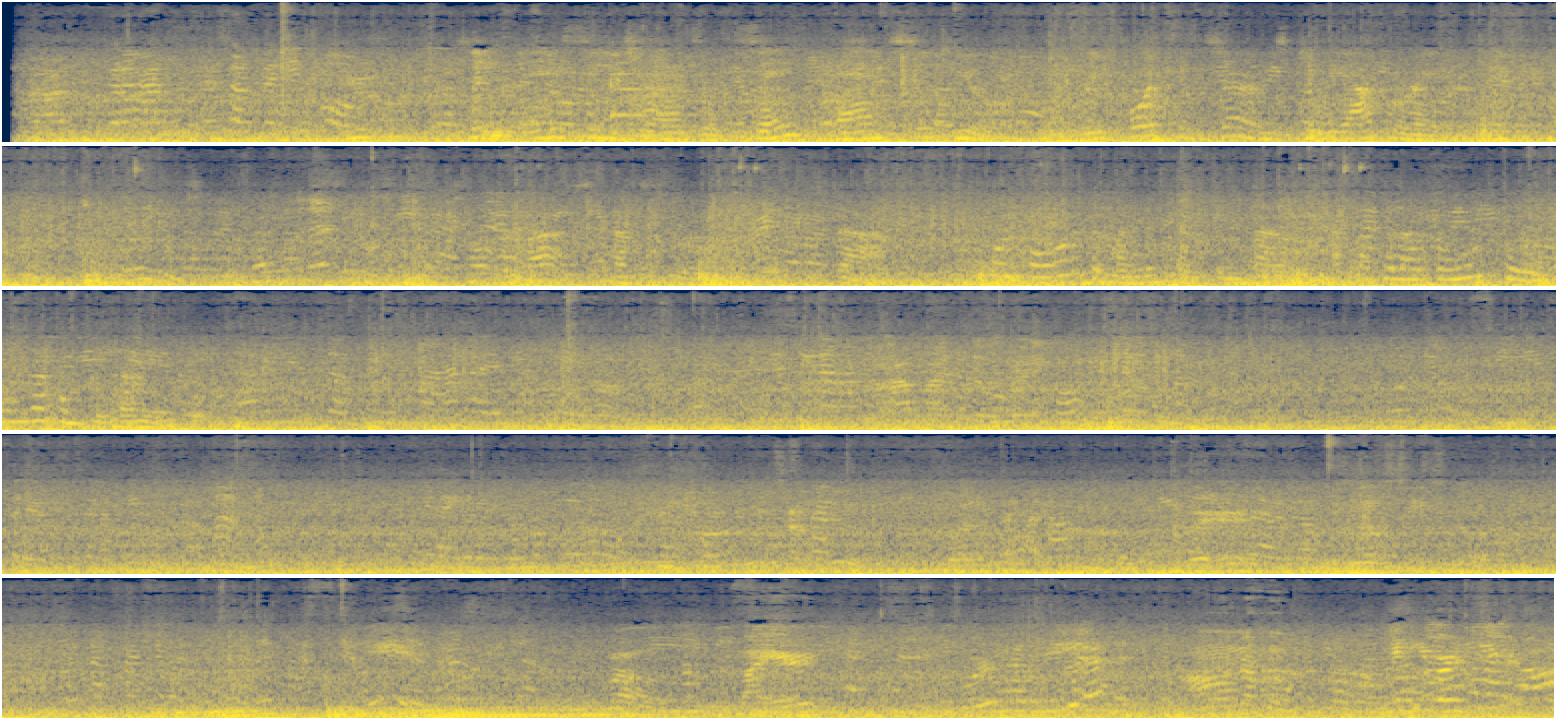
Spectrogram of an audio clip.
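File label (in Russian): автобуса объявлений и фоновых разговоров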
